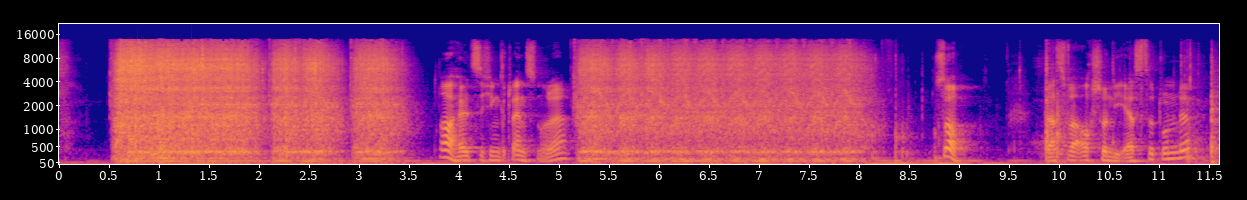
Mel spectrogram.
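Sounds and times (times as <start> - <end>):
blender chopping peppers and walnuts: 0.5 - 3.6, 5.2 - 8.3
speech: 3.8 - 5.8, 8.8 - 9.2, 9.9 - 11.5.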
